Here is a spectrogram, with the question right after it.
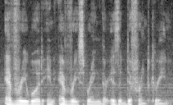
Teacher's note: The V's and the double F, which of course are almost the same sound, one with voice and one not. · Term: almost alliteration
